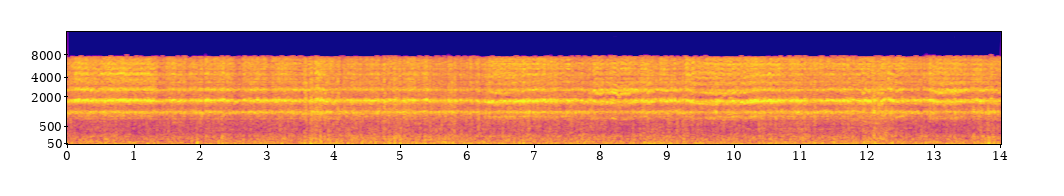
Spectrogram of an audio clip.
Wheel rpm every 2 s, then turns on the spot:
240, 230, 230, 220, 220, 230, 230.
none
